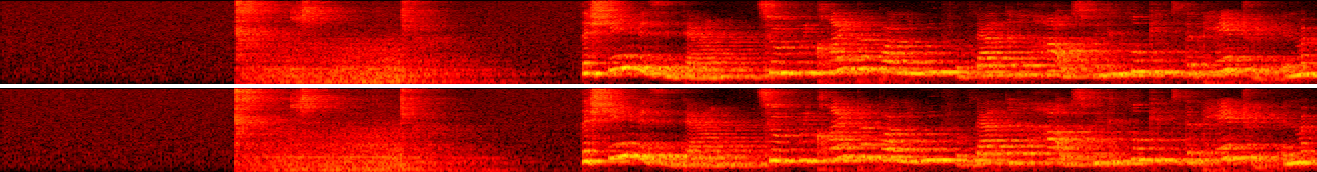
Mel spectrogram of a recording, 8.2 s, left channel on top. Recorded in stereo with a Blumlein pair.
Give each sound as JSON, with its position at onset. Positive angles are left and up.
{"t": 1.5, "sound": "a crack", "azimuth_deg": -55, "distance_m": 1.4}
{"t": 3.6, "sound": "a woman speaking", "azimuth_deg": -5, "distance_m": 0.9}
